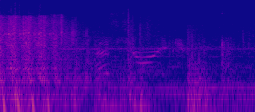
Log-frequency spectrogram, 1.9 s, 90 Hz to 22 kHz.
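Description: Pistol fire in the 2010 Medal of Honor video game: a dense, loud burst of sharp overlapping shots up front, then a short lull and another cluster of reports, with busy game noise throughout.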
